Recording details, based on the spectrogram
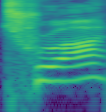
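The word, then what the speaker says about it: T'ruah: rabbi jill jacobs executive director of do you pronounce it true is that how you say it you got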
